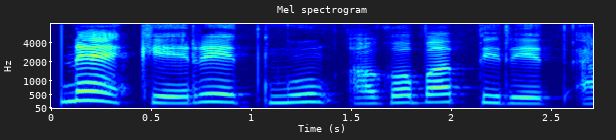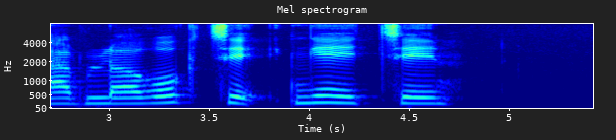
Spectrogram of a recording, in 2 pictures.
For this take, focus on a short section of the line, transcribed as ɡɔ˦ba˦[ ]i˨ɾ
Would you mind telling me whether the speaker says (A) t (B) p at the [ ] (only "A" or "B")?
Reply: B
